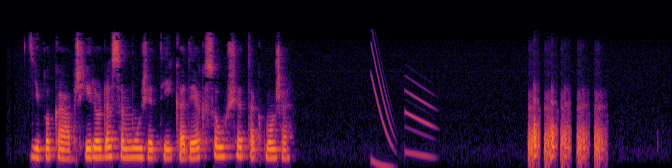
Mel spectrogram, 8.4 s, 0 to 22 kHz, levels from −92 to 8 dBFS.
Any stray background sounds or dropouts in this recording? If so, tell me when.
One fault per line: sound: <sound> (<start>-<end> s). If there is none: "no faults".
sound: chirp (4.6-5.5 s)
sound: laugh (6.6-7.6 s)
